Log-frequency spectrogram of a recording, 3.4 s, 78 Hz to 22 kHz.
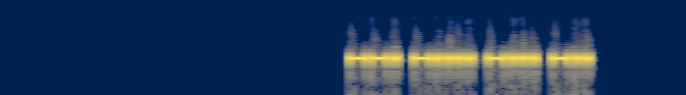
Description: Morse code, heard as a keyed tone, about 44 wpm, 700 Hz. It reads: G6BD
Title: DXCC-100 Call Signs - 4 Characters - 45wpm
